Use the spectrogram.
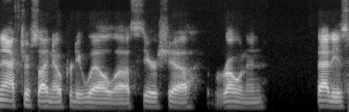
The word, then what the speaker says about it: Saoirse Ronan: I know pretty well Saoirse Ronan that is how you pronounce her name by the way it's a very odd very strange strangely spelled Irish name I'm glad you did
